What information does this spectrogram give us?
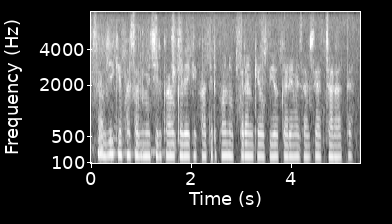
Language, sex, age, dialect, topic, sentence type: Magahi, female, 51-55, Southern, agriculture, question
